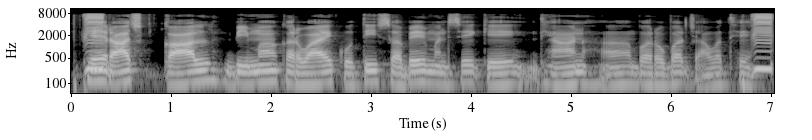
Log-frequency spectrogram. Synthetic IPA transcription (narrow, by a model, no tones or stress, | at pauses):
pʰeɾaːd͡ʒ | kaːlbiːmakəɾʋaːekoːt̪isəbemənseked̪ʱjaːnɦəbəɾoːbəɾd͡ʒa̰ːʋət̪ɦɛː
